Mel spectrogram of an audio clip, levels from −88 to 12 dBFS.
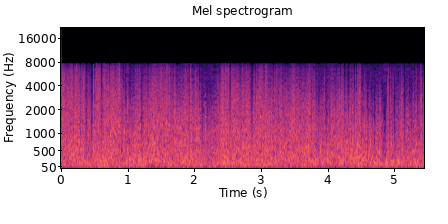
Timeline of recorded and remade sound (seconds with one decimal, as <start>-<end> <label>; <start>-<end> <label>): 0.0-4.5 remade; 4.5-5.1 recorded; 5.1-5.5 remade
